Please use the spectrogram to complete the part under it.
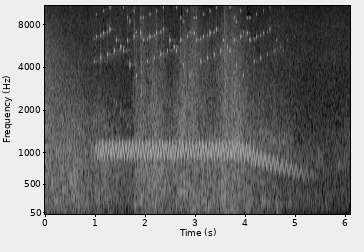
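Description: A small flying craft whirs overhead, its whine dropping in pitch as it passes.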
